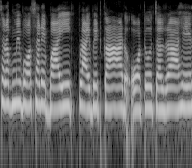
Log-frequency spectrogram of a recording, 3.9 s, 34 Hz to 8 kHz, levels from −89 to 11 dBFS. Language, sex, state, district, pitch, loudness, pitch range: Hindi, female, Bihar, Madhepura, 240 Hz, -16 LUFS, 230-260 Hz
